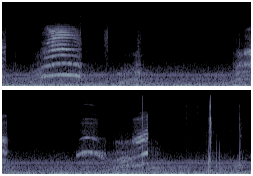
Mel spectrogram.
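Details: Kitten calling its mother indoors: a few high arching meows spaced a couple of seconds apart, some faint, with a steady low hum and occasional clicks.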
